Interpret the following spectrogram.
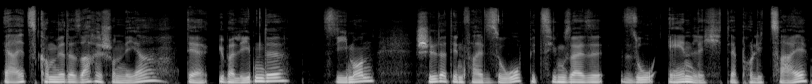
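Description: Mellow, low-voiced man explaining cases. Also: moderate pace, no room sound, studio quality. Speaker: true-crime podcast expert. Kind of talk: conversational case explanation.

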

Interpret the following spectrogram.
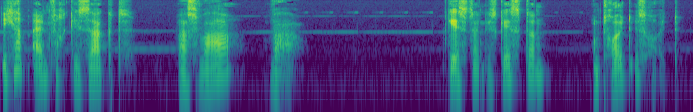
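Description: A woman's voice: low-pitched, expressive, slow, a bit bright, breathy edge, exaggerated voice. An actress playing an older, pious, plain-spoken village woman with an Upper Palatinate Bavarian accent, reminiscing in a folksy radio play monologue. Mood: plain, devout. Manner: folksy, earthy dialect storytelling with emphatic repetitions.

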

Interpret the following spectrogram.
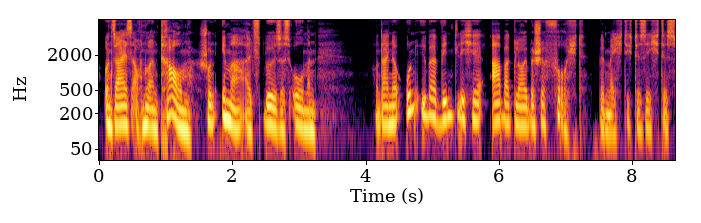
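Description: A man's voice: medium pitch, no echo. Dramatic male audiobook narrator, close and dry. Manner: theatrical, deliberate, emphatic.

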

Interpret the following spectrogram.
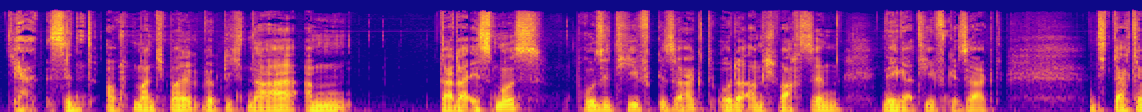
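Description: Deep, gravelly middle-aged man, musing. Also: mellow, no room sound, studio quality. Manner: musing, halting, self-deprecating. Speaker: interview guest, radio drama maker. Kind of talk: reflective conversational storytelling in an interview.

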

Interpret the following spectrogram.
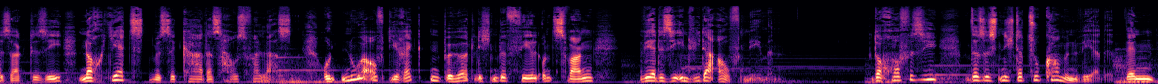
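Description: A man narrates literary prose with very animated intonation. He sounds formal and emphatic, and music plays lightly behind him. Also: medium pitch. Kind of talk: scripted literary narration with quoted speech.

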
